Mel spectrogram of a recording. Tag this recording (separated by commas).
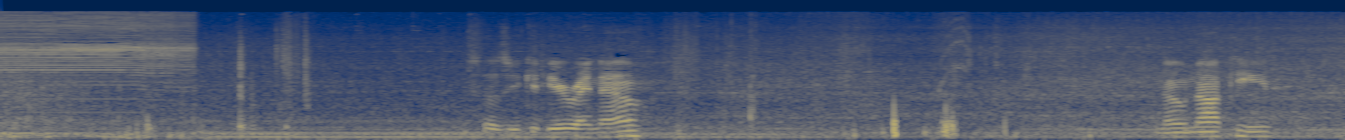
Car, Vehicle, Engine, Speech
